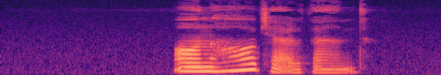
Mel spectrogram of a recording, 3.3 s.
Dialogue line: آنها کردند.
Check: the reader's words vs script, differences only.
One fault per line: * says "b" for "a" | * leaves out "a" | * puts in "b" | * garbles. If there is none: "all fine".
all fine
